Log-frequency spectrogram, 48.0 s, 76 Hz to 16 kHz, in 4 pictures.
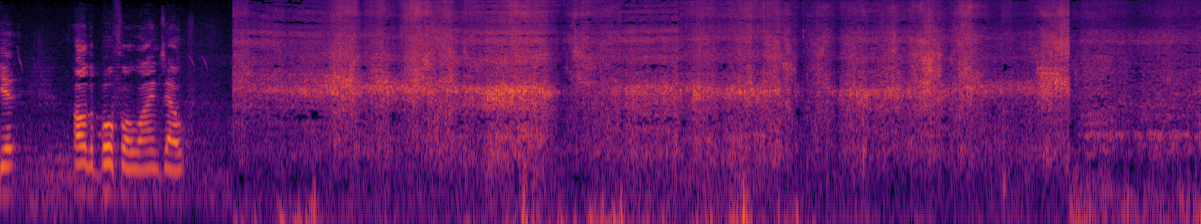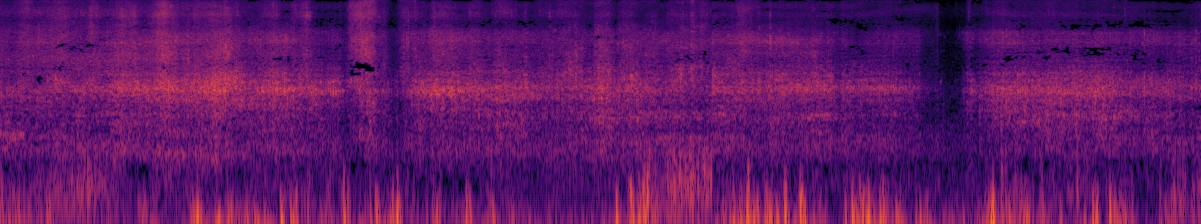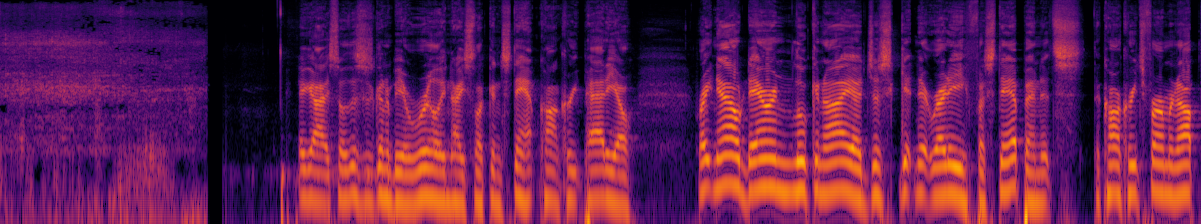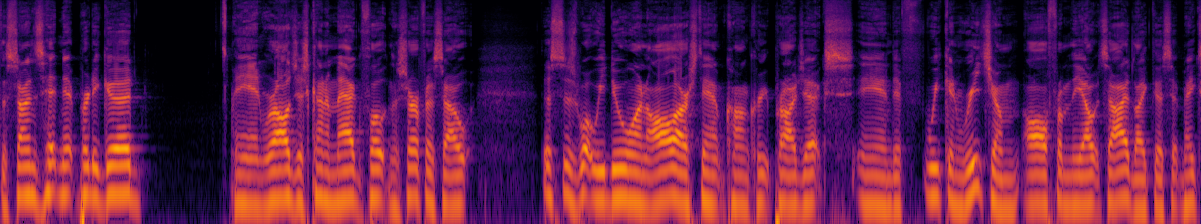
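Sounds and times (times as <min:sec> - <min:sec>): concrete floats scraping wet concrete: 0:02.3 - 0:26.1.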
